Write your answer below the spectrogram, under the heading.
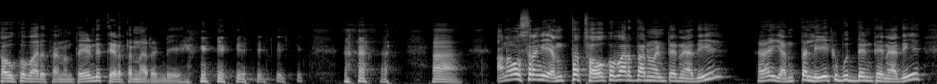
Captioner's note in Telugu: నవ్వు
